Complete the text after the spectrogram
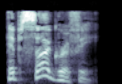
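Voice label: "hypsography", British English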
